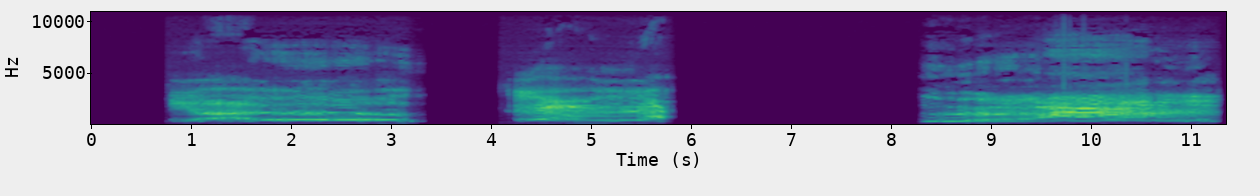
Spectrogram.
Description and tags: A few mostly-raw zombie growls. The last one is the best in my opinion.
